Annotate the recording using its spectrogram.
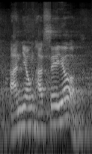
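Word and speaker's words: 안녕하세요: So if we break it down syllable by syllable, this is probably a bit too loud. 안녕 하세요. Right, say it with a bit of sass, you know. So just put it together. 안녕 하세요.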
